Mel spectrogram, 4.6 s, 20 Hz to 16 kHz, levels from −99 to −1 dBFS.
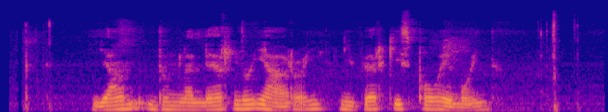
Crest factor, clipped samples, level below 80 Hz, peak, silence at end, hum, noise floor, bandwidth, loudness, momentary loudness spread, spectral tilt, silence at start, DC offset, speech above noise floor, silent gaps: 16 dB; under 0.1%; -72 dBFS; -16 dBFS; 0.35 s; none; -55 dBFS; 10 kHz; -32 LUFS; 20 LU; -7.5 dB/octave; 0.2 s; under 0.1%; 24 dB; none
